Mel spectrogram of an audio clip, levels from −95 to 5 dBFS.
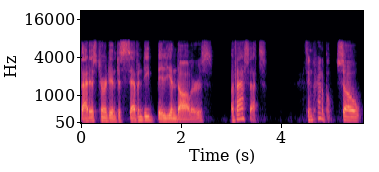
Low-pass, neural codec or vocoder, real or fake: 7.2 kHz; none; real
